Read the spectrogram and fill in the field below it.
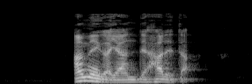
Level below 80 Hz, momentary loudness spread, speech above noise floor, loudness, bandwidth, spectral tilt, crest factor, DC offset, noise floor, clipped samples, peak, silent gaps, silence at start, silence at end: -60 dBFS; 12 LU; 54 dB; -19 LUFS; 11.5 kHz; -5.5 dB/octave; 22 dB; under 0.1%; -73 dBFS; under 0.1%; 0 dBFS; none; 0.75 s; 0.6 s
